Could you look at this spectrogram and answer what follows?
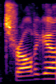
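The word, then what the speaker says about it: Teroldego: Yeah, Teraldigo.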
